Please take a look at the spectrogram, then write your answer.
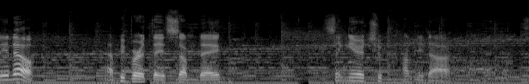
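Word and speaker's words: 생일 축하합니다: Singir Chukhamnida.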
